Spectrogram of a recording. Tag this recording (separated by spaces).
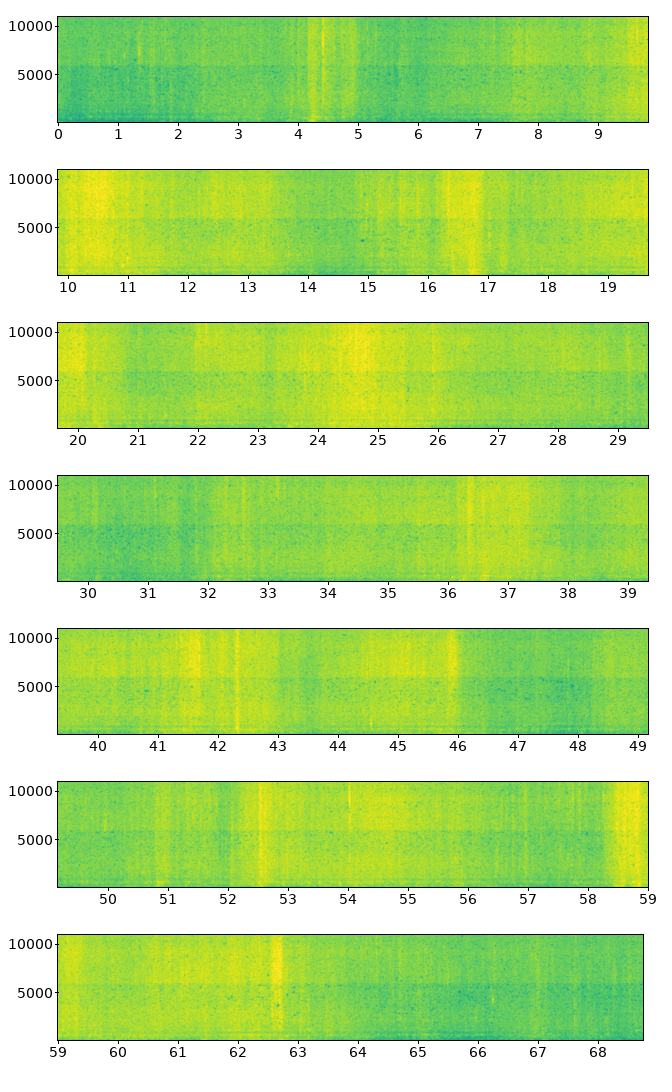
ambient beach breaking-waves coast coastal crashing lapping ocean relaxing rocks sea sea-shore seashore seaside shore splashes splashing tide wave waves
